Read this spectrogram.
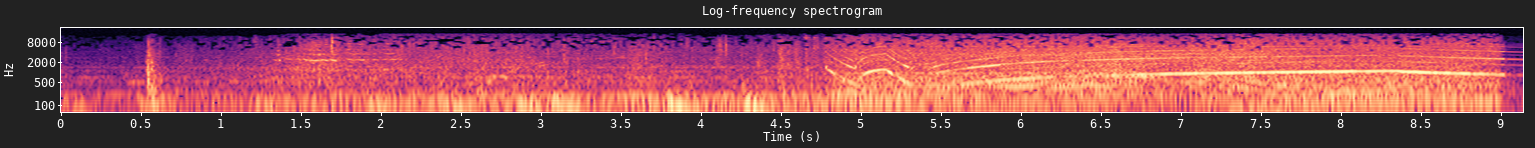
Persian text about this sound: ای ببین، من البته من عاشق اینم که آژیرم رو روشن کنم و از همه یه ماشینا جلو بزنم، ولی به نظر خودتون این کار یکم زیاده روی نیست؟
